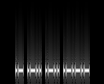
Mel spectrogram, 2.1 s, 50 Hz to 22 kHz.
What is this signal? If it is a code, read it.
Morse code, heard as a keyed tone, about 40 wpm, 700 Hz. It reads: ALL.
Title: 3x Word-Spacing - Sentences from Top 200 Words - 40wpm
